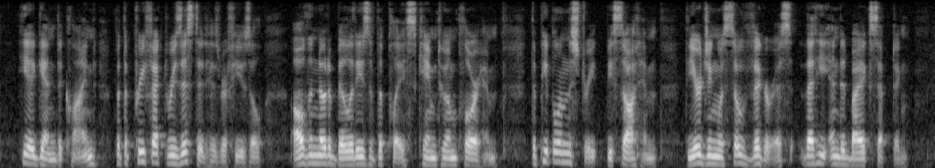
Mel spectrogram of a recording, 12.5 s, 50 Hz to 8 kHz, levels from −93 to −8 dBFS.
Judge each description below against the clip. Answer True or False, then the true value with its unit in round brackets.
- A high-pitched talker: False (130 Hz)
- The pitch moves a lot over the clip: False (3.8 semitones)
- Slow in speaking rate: False (175 wpm)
